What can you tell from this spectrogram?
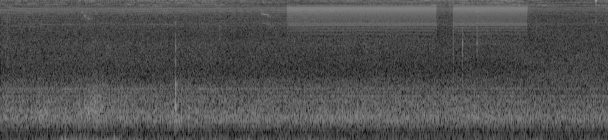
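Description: Faint steady background hiss with a high insect buzz that starts abruptly about three seconds in and stops about two seconds later, with a short break in it; a light tick just before two seconds.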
